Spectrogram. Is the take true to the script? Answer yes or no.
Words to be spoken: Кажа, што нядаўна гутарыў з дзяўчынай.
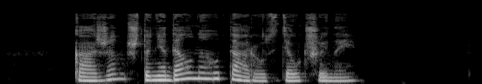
yes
